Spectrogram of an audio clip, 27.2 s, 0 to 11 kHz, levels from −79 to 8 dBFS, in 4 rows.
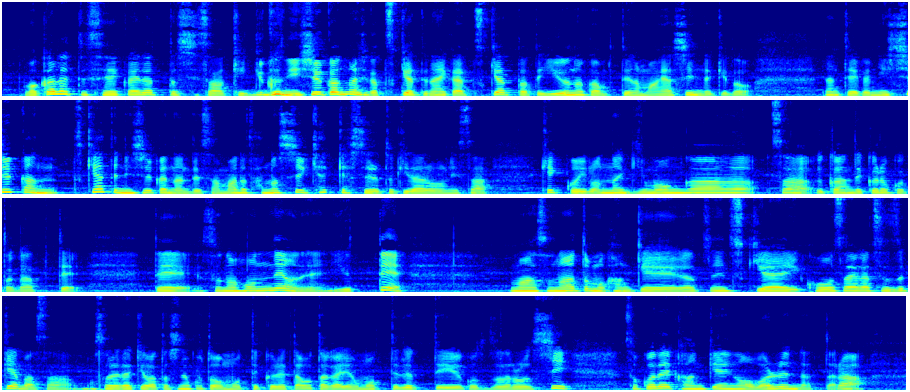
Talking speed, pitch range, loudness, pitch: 420 characters per minute, 170-210 Hz, -30 LUFS, 190 Hz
